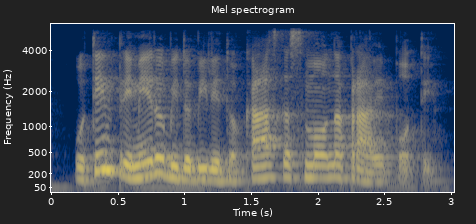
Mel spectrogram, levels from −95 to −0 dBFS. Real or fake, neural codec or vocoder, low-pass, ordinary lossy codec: real; none; 5.4 kHz; none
